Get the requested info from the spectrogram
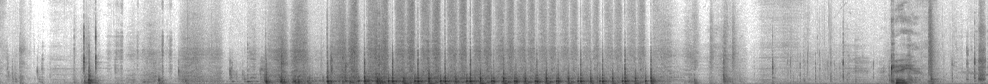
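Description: A wooden drawer pushed and pulled in its cabinet opening, its sides rubbing on the carcase with a rapid juddering squeak for about nine seconds in the middle: the fit is still tight. A single knock comes about two seconds in.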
